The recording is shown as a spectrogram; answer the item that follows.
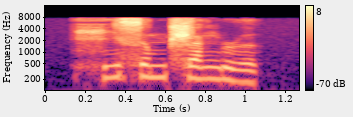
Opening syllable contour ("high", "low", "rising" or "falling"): rising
